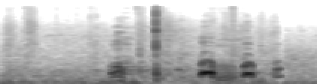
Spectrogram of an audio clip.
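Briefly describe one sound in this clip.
A baseball smacks into a mitt at a distance.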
